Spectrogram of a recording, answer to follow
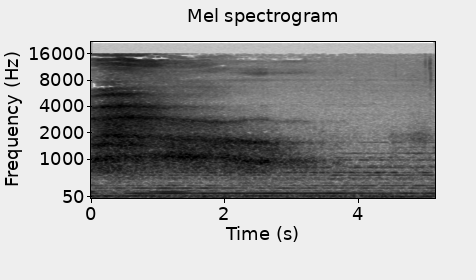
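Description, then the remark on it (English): A long, breathy exhale drifts out slowly and steadily, airy, softening over several seconds like a deep relaxing sigh, during a guided breathing exercise. No one speaks. “Inhale, gather up your Monday, everything that's happened. And exhale, let it go.”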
